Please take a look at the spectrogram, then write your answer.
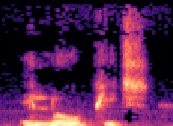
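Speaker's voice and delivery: pitch drops low at end.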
